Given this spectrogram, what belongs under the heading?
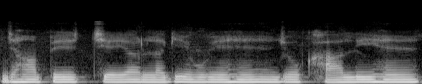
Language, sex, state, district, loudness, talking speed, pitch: Hindi, male, Jharkhand, Ranchi, -13 LUFS, 130 wpm, 115 Hz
